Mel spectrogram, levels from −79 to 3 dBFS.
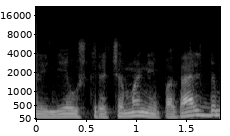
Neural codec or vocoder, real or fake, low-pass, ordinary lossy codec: none; real; 7.2 kHz; Opus, 16 kbps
